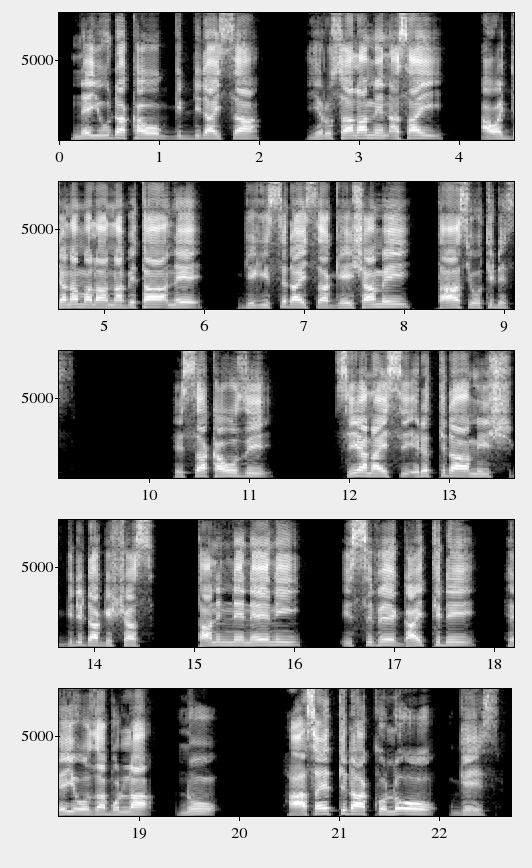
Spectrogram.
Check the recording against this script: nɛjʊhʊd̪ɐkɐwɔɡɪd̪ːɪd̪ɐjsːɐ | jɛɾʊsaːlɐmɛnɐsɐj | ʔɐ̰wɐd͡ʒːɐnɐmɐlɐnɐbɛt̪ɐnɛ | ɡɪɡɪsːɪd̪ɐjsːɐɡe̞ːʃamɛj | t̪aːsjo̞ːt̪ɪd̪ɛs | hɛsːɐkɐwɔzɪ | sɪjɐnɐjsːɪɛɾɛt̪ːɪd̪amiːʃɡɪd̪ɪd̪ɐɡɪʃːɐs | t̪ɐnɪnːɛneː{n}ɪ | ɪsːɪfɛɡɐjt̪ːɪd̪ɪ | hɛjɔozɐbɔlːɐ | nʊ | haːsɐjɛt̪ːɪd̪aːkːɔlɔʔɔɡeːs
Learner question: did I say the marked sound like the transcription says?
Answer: yes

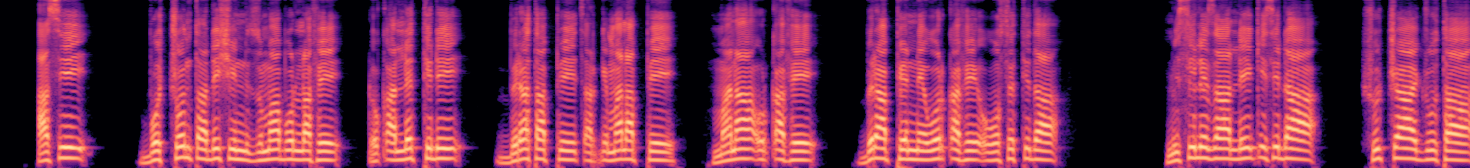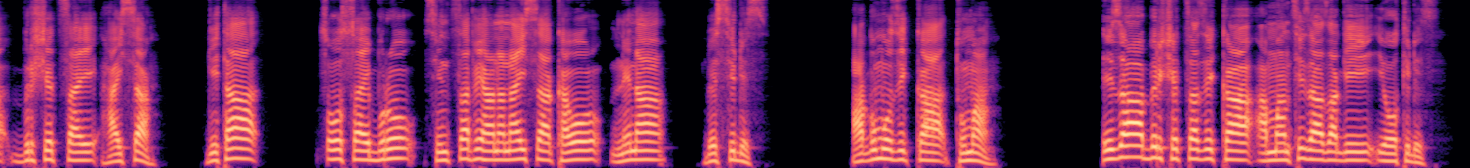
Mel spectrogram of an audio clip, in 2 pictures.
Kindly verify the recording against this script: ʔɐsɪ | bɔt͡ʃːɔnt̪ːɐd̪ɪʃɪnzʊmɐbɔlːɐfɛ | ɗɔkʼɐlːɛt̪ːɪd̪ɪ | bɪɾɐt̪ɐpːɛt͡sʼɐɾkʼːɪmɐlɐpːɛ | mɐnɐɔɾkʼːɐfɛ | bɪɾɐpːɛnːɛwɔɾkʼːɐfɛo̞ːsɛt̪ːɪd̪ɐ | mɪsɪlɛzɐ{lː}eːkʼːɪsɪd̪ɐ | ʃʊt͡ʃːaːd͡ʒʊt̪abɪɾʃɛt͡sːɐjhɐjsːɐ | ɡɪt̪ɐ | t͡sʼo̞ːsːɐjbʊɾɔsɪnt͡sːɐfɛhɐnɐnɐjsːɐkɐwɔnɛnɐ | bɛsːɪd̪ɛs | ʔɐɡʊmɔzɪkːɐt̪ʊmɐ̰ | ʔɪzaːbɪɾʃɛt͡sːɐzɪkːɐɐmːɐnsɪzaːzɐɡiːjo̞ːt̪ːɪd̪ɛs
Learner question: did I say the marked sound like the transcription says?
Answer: no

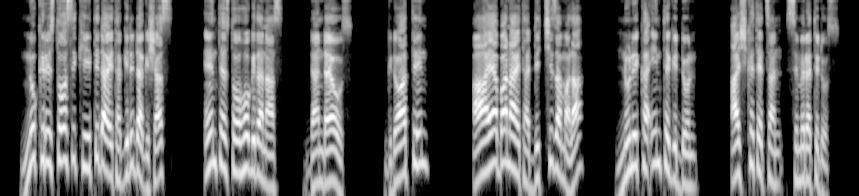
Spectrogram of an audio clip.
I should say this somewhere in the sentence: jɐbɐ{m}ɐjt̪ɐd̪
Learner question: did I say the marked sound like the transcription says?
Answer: no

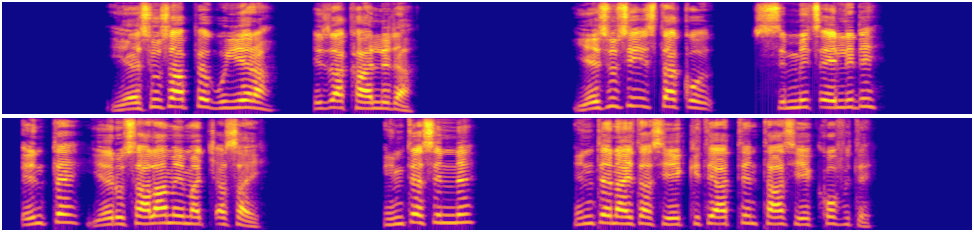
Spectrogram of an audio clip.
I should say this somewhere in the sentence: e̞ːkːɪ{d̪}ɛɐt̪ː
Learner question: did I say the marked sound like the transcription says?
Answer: no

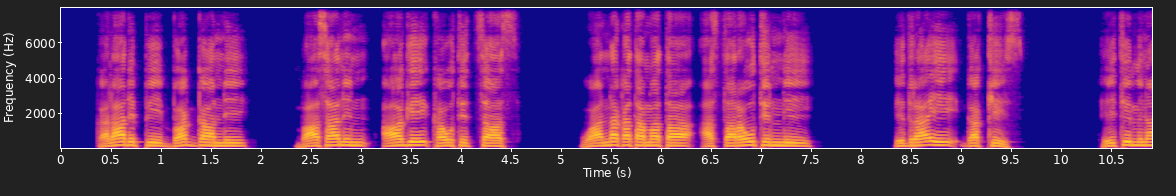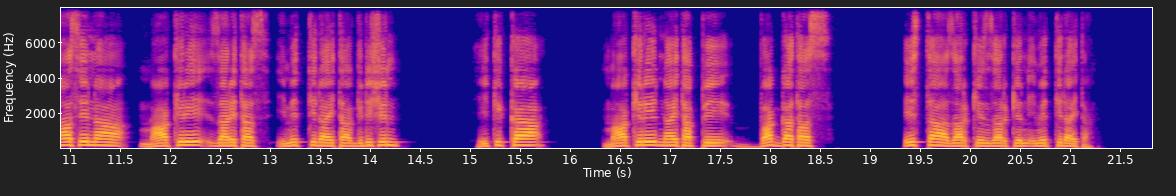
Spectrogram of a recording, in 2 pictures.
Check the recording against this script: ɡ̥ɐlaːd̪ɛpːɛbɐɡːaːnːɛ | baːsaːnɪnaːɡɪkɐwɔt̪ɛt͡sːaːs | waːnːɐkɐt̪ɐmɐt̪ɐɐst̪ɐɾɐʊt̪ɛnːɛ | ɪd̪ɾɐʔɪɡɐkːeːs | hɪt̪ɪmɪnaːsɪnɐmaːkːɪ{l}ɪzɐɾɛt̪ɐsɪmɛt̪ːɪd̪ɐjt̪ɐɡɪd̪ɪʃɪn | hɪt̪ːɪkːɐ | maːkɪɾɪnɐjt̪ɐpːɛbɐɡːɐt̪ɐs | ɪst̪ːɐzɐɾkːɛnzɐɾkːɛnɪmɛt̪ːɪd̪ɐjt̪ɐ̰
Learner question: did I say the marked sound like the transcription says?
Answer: no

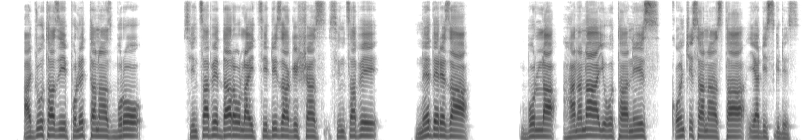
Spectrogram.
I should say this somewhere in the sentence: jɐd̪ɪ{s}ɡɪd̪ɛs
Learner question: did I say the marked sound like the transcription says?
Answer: yes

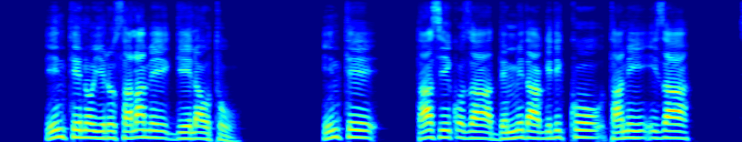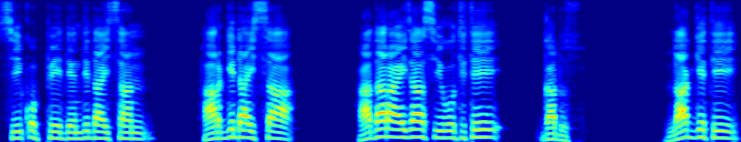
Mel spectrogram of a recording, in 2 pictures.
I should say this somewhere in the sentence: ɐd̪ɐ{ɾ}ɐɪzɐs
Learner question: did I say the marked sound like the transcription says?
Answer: yes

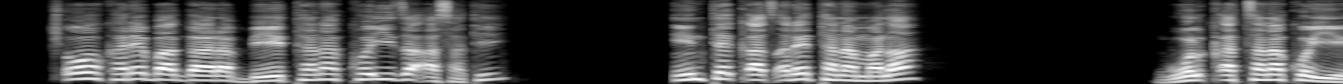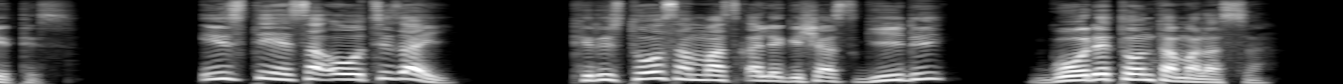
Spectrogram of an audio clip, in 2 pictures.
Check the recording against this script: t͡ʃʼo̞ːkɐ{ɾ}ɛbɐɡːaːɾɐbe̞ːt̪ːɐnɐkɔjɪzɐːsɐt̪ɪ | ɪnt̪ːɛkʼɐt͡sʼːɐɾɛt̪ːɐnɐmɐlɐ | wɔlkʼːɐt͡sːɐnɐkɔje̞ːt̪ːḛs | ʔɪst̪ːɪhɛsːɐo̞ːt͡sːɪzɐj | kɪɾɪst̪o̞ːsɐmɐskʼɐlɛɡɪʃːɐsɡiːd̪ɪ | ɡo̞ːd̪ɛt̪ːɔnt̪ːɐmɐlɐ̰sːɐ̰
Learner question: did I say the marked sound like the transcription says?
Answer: yes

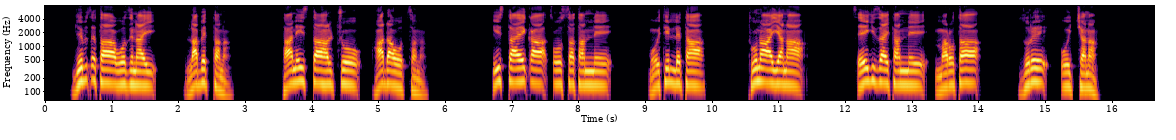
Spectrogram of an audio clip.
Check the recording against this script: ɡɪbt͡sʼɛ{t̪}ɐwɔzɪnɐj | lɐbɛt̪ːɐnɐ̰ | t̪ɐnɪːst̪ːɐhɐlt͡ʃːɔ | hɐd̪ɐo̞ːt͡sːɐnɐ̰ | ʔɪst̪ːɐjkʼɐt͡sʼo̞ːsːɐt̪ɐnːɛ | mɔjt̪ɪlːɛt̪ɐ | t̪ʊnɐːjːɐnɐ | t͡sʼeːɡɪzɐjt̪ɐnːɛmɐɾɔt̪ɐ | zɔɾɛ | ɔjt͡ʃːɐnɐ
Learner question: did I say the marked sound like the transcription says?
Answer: yes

